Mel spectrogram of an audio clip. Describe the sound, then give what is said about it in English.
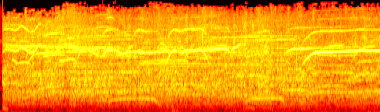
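A large crowd at the Israel Festival loudly and continuously boos a woman speaking against performances that go against basic moral values, many voices overlapping in long, wavering jeers that hold steady for several seconds without a break. “You hear, she says, I'm against performances that go against our basic moral values, and she just starts getting booed on and on.”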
